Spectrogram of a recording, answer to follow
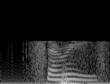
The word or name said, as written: Cerise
